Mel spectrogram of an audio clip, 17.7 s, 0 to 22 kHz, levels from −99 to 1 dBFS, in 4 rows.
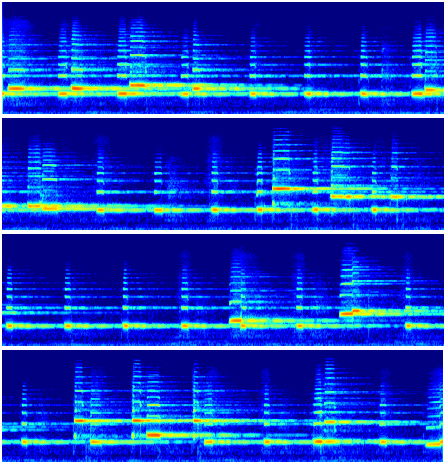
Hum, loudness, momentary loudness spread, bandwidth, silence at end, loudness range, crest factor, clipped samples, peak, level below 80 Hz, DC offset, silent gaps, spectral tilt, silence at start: none; -30 LUFS; 16 LU; 11.5 kHz; 0 s; 8 LU; 18 dB; under 0.1%; -14 dBFS; -78 dBFS; under 0.1%; none; 1.5 dB/octave; 0 s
